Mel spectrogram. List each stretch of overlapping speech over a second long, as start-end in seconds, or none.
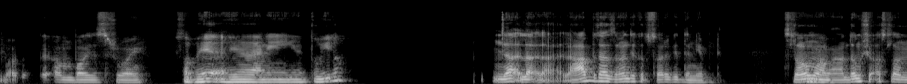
none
